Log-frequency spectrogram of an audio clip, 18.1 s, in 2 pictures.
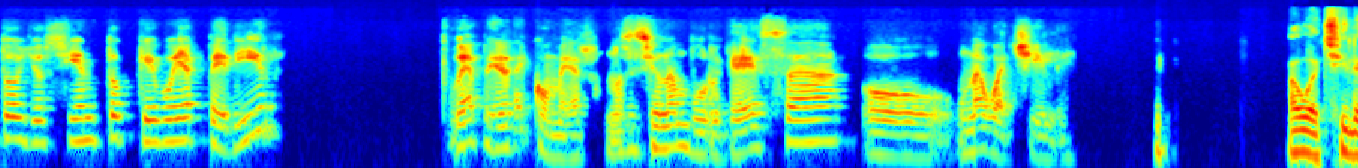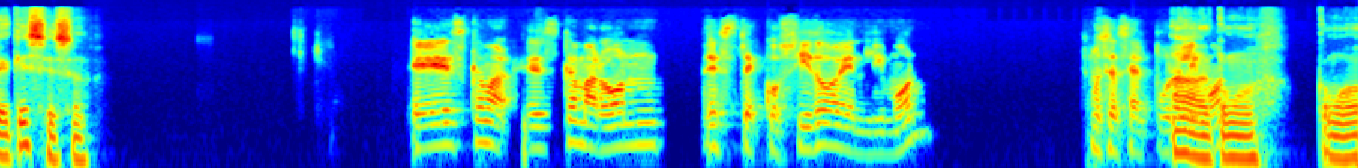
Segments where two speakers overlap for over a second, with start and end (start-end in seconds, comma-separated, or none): none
